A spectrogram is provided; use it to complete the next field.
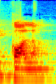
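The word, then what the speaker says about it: column: कॉलम इसमें N silent है।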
